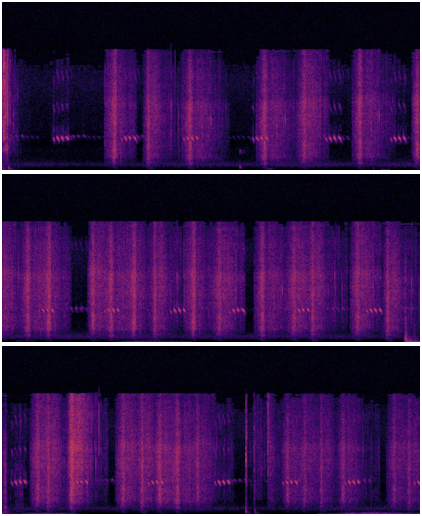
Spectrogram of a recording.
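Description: Footsteps rustle through dry grass and brush.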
